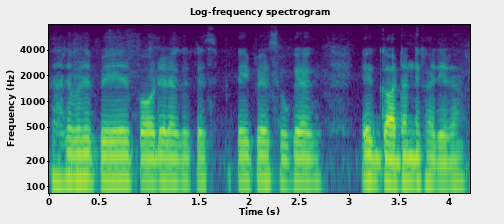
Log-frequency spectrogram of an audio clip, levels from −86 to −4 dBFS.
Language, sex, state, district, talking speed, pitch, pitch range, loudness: Hindi, male, Madhya Pradesh, Katni, 215 wpm, 110 Hz, 110-115 Hz, -20 LUFS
